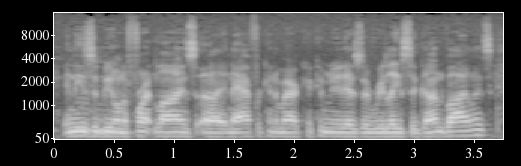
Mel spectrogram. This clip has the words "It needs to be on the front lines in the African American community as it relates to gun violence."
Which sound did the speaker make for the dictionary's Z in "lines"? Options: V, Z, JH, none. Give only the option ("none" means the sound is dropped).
Z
